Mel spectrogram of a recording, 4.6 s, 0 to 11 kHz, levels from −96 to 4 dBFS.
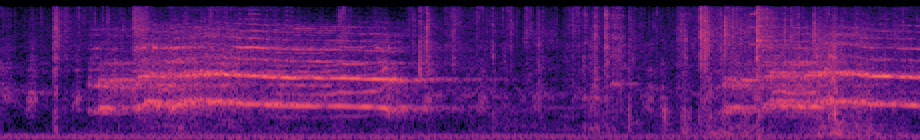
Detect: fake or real real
